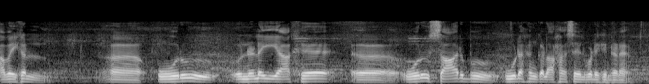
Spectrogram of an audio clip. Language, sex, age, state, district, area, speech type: Tamil, male, 45-60, Tamil Nadu, Salem, rural, spontaneous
